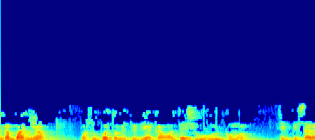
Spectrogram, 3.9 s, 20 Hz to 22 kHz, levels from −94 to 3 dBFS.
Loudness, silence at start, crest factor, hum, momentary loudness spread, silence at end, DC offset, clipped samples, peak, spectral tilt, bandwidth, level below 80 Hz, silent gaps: -25 LUFS; 0 s; 18 dB; none; 14 LU; 0 s; under 0.1%; under 0.1%; -6 dBFS; -6.5 dB/octave; 5.8 kHz; -64 dBFS; none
